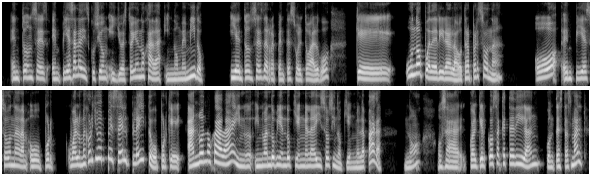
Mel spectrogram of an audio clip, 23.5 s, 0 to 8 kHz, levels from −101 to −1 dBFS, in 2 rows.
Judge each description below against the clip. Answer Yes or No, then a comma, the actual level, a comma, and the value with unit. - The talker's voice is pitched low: No, high, 195 Hz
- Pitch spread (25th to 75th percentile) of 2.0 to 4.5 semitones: No, average, 5.3 semitones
